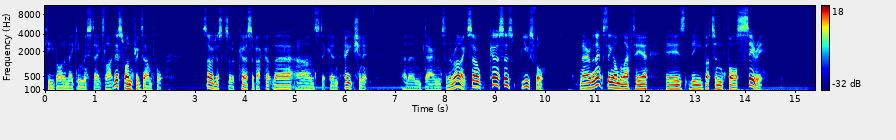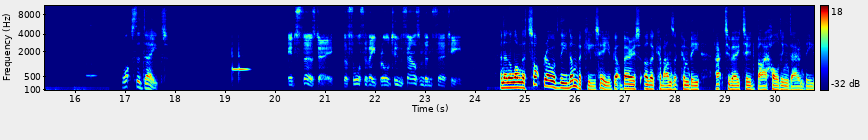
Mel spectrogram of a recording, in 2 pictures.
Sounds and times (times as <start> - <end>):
Speech: 0.0 - 2.4, 3.2 - 6.5, 7.2 - 10.0, 10.6 - 14.4, 17.0 - 17.9, 20.3 - 23.8, 24.5 - 30.7.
